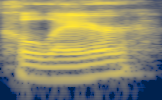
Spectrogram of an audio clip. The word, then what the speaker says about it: Colère: And then they have I think it's pronounced Colère. You know what I'm talking about? Yeah. And it's spelled Colere, similar to just my name and an RE at the end.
